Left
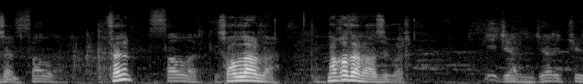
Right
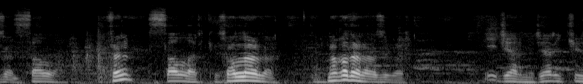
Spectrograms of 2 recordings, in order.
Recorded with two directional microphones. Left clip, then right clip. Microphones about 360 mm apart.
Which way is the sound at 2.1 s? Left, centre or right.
Left.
